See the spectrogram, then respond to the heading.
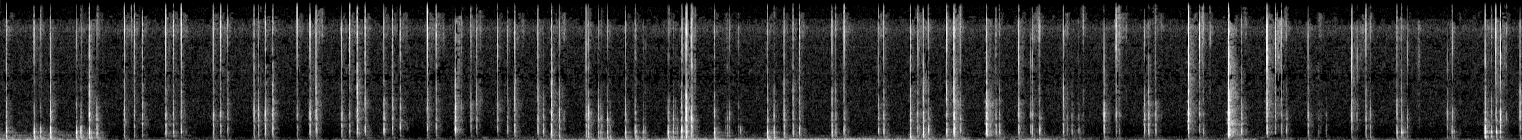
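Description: A green jade face roller, with a stone head on a metal frame, is pressed and rolled across the colored rubber buttons of a small handheld plastic IR remote for an LED light, held in one hand. It makes a quick, irregular series of short, dry click-like taps, like typing on a keyboard. A faint low hum runs underneath through the middle of the clip.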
